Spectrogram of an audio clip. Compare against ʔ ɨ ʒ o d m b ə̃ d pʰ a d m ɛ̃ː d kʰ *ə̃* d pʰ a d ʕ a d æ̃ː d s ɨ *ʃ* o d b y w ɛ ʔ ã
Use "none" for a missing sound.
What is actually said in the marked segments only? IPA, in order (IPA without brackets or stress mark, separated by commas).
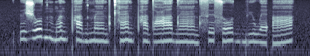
æ̃, s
